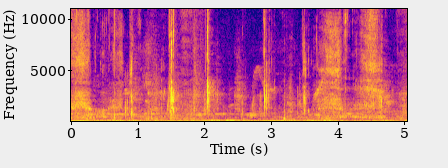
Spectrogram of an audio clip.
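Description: Close-up chewing and smacking of a mouthful of pork fry and rice, with a few sharp wet mouth clicks.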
